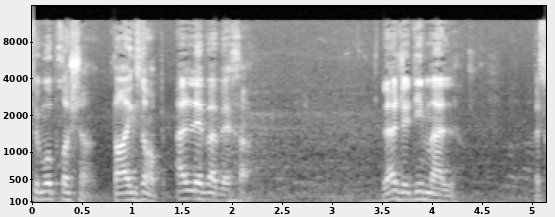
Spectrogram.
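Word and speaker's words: עַל לְבָבֶךָ: Par exemple, Al-Levavecha. Là, j'ai dit mal, parce que j'ai dit un seul L. Al-Levavecha. Or, c'est Al, Levavecha.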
